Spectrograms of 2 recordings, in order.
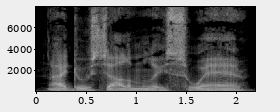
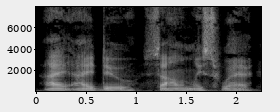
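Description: First: Slow, grave oath-taking voice; solemn oath swearing. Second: Said in the usual way. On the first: Pretend. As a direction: swear it slowly like a knight. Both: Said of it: "hold your hand up like you're swearing".

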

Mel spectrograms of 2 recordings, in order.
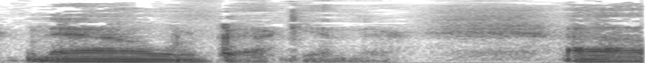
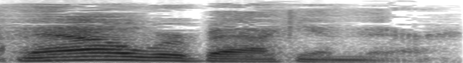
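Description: First: Much softer and slow, like fading away; quieter echo. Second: Said in the usual way. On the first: Shown as a demonstration. Host repeating the line to himself, soft and slow.

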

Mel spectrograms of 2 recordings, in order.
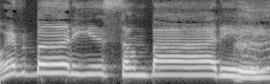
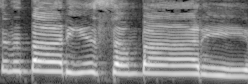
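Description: First: Amused, chuckling through the slogan; half-laughing mock inspiration; laughing quote. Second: Higher, proclaimed like a rally cry; mock inspirational slogan. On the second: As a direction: announce it like a motivational poster. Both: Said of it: "this whole inspirational thing".

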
